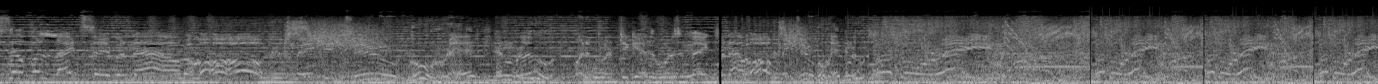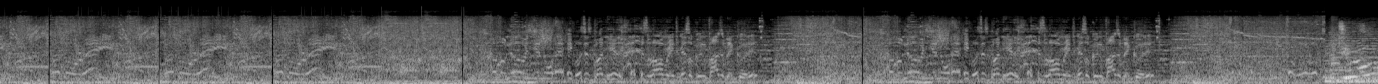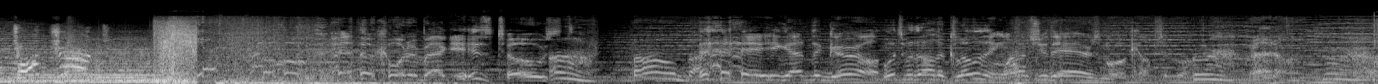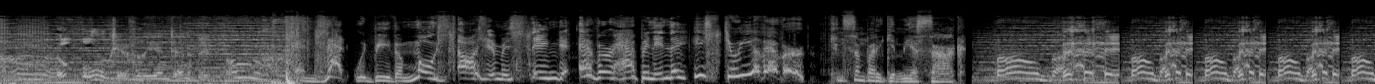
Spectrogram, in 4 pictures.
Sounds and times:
Speech: 0.0s - 10.0s, 22.6s - 25.4s, 30.1s - 52.1s
Music: 0.0s - 44.3s, 51.1s - 55.0s.

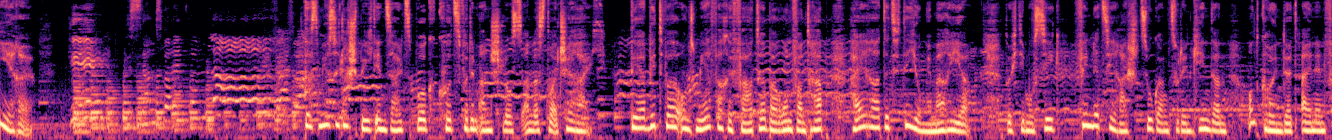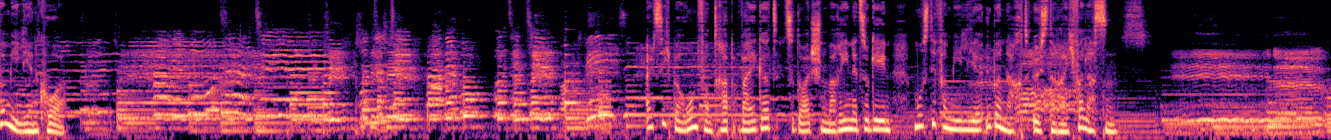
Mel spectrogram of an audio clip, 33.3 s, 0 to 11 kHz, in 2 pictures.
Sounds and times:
Speech: 3.8s - 17.5s, 24.8s - 31.0s.

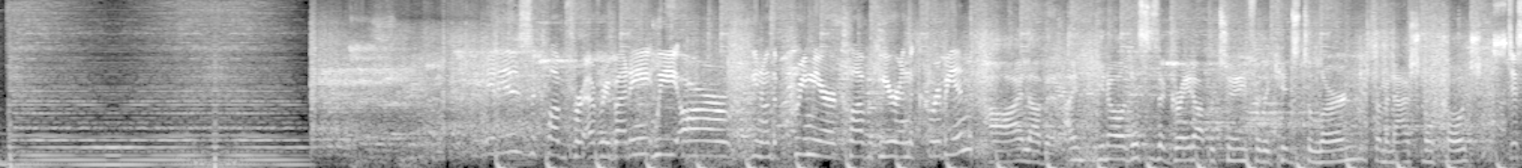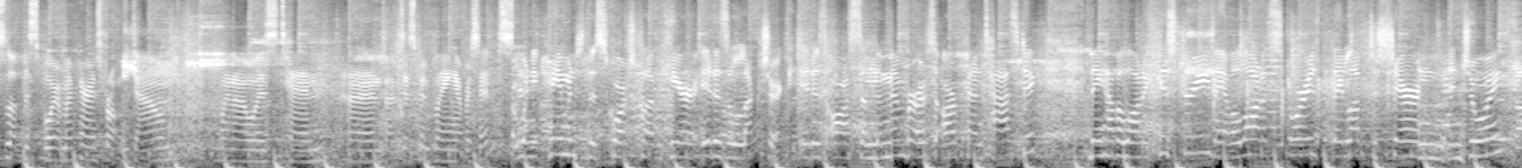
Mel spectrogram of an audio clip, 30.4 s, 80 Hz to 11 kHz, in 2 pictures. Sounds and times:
Music: 0.0s - 30.4s
Speech: 4.9s - 30.4s.

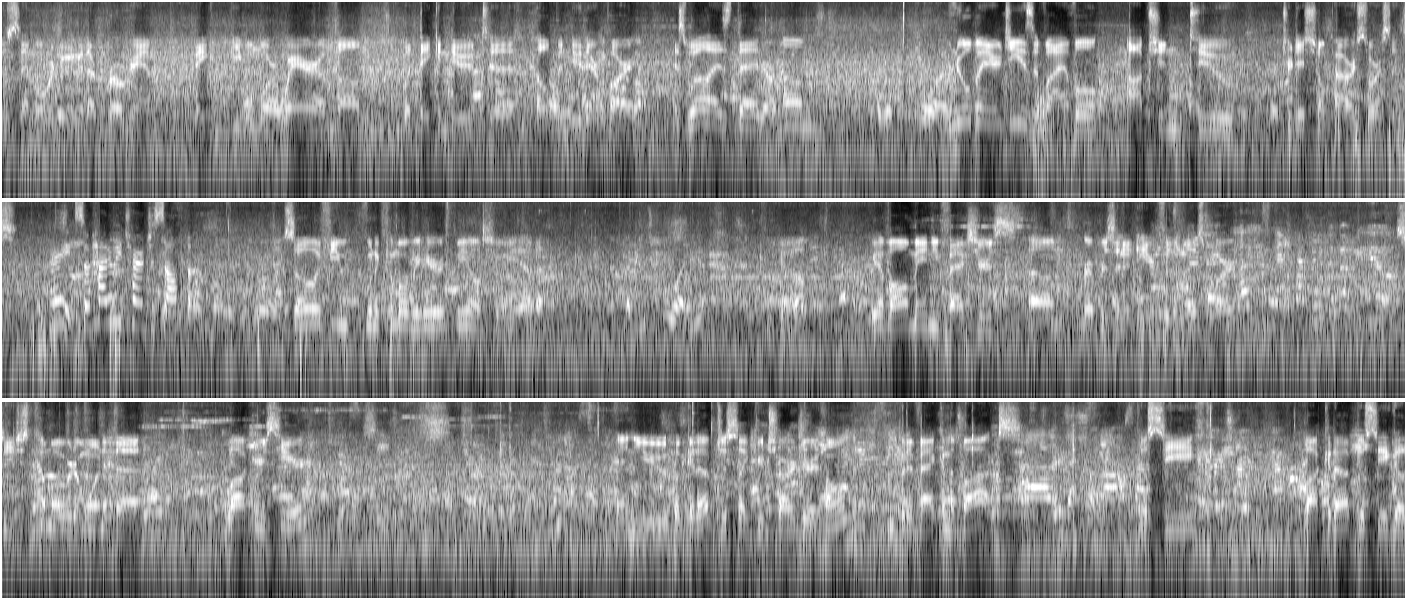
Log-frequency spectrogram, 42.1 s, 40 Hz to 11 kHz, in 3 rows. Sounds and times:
Speech: 0.0s - 19.6s, 20.2s - 42.0s.

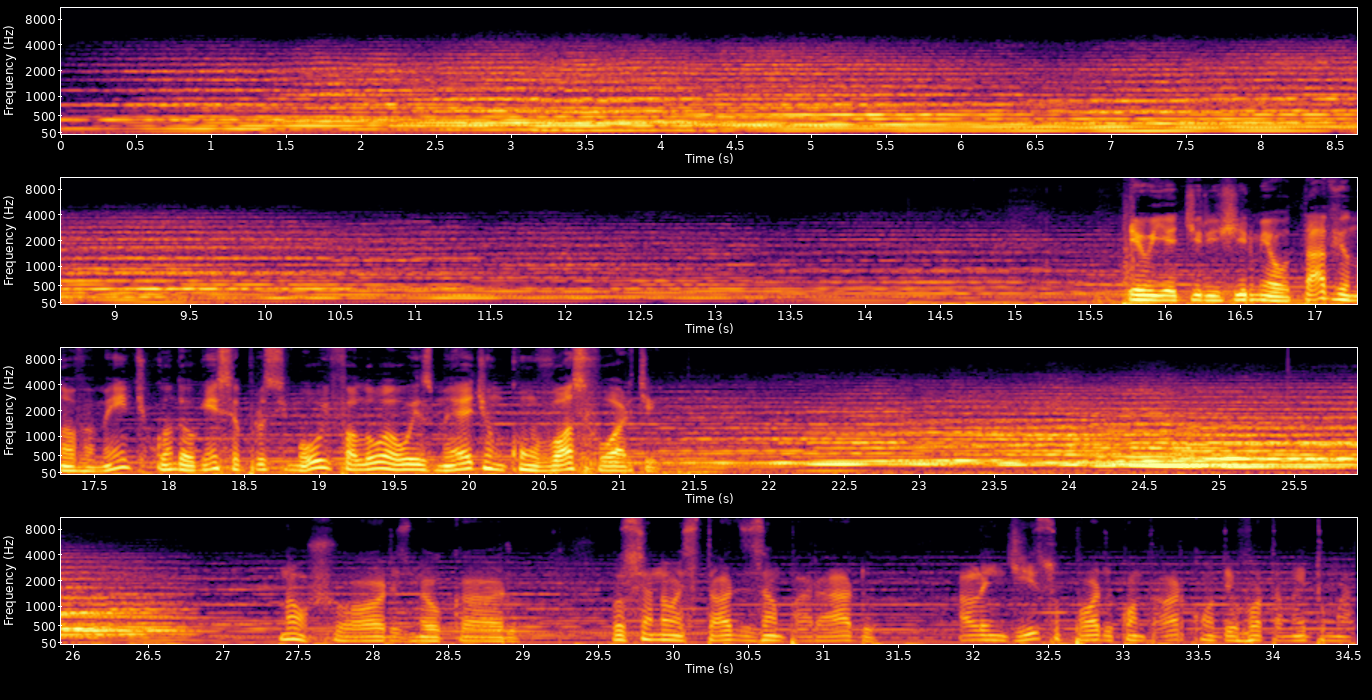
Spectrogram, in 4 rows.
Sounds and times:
Music: 0.0s - 34.5s
Speech: 15.7s - 21.4s, 27.4s - 29.0s, 29.6s - 34.5s.

